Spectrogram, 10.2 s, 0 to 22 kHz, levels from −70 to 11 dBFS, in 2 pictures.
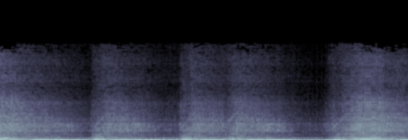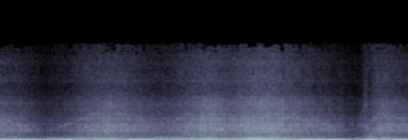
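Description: Robotic sound from repeated short buffers runs from 4.35 to 4.77 s: a rigid, metallic buzz at 50 Hz that follows the original only roughly. It is likely caused by audio arriving too slowly, with about half the time filled by repeating 20 ms chunks while real audio is skipped.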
